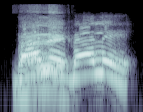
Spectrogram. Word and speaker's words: ballet: இது ballet, பேலே dancer. ballet, T silent, ரொம்ப பாப்புலரான டான்ஸ் இது. பேலட். டீயை வந்து நம்ம உச்சரிக்க கூடாது.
